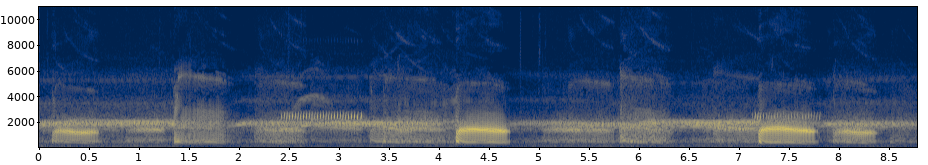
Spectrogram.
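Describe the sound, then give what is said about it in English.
A dense chorus of North American spadefoot toads, their nasal, bleating calls overlapping continuously, with several louder calls rising out of the steady background throughout. “Their eyes are more like the eye of a cat with a vertical pupil rather than the horizontal pupil you will see on all the other frogs and toad species.”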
